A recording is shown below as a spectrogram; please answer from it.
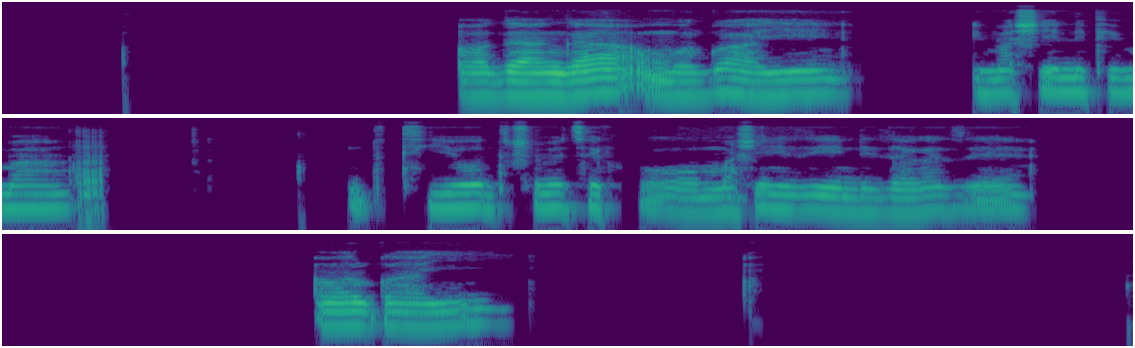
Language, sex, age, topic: Kinyarwanda, male, 18-24, health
